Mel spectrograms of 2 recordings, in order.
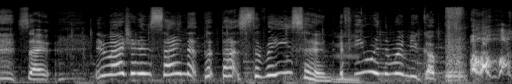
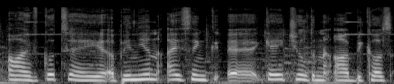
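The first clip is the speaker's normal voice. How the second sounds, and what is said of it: Poor imitation of the bishop's accent. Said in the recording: “I'm not doing the right accent.”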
